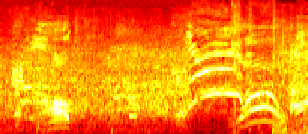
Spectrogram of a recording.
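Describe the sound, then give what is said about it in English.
At a wrestling event, an opponent of the Bludgeon Brothers lets out a loud, wavering scream during a body slam, the pitch rising and falling in drawn-out bursts over steady crowd noise, with dull impact thuds mixed in. “I watched this scream three times. Did you hear the scream?”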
